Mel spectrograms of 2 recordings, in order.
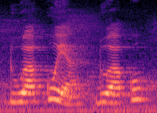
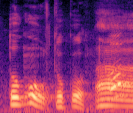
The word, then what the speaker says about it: Tuku: Nah, produk lokalnya ini kalau misalnya saya lihat dari media sosial ada Duaku produk lokal. Tuku. Kita bacanya tuku Kak. Oke. Saya tadi pikir Duaku apa ya?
